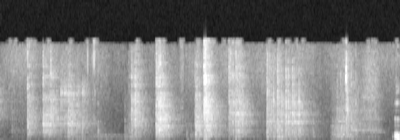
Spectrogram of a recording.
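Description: A string of faint rustles and soft knocks as a cello and its bow are lifted from the floor and a person settles onto a padded piano stool with them.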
